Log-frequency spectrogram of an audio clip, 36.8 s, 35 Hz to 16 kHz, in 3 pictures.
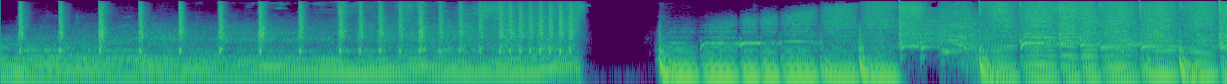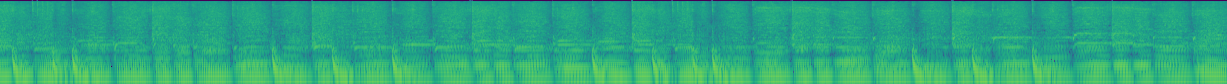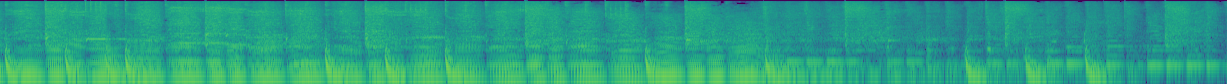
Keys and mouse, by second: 19.9 click, 22.0 click, 23.9 Left, 24.4 Down, 24.6 Down, 25.6 Right, 26.1 Left, 26.9 click, 28.4 click, 29.2 click, 29.6 click, 30.6 Down, 30.7 Down, 31.0 Down, 31.3 Down, 31.7 Down, 32.6 Return.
